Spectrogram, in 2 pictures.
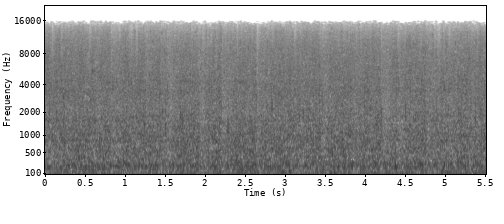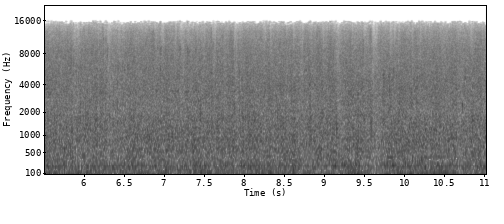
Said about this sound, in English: In the matter of a single night, while the storm rages in its fury, the tempest and the thunder of the furious elements in conflict.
